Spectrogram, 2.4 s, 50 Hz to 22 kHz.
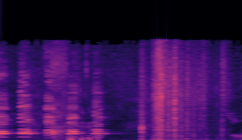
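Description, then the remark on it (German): Laying hens cluck in a string of short, quick, harmonic calls, followed by a burst of rustling and what sounds like wings briefly flapping. “Über 38.000 Legehennen haben sie und die anderen Hühnerretter schon befreit.”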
